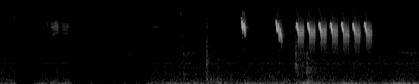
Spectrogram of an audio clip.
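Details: Sedge Wren, a secretive marsh bird, giving its very high, buggy song: a couple of thin, very high introductory notes, then a quick dry chatter of about eight insect-like notes.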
